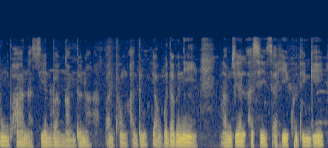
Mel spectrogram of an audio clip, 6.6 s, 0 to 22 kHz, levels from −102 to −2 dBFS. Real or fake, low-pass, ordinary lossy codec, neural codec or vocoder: real; none; none; none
